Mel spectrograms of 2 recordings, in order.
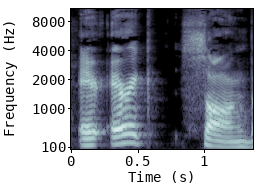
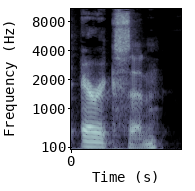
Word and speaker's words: Eriksson: Isn't it Eric Song? – Eric Song, but pronounced Eriksson.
